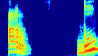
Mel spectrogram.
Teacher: ro sukun sebelumnya fathah maka dibaca dengan tebal ya rnya tafkim ar du muddat Dal tasdid dalnya douel dalnya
